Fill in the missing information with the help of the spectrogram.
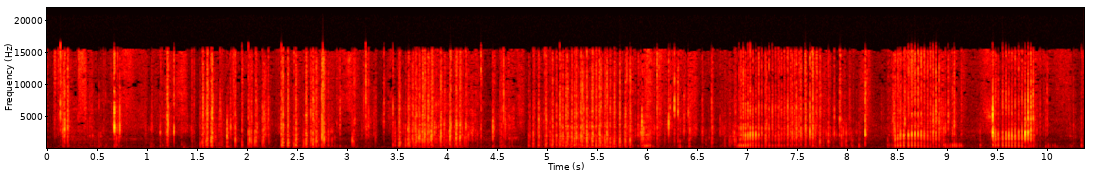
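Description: Hands grip and slide across the cover of a glossy hardcover book. The result is a series of bright, squeaky rubbing and friction bursts, with sharp squeaks near 2.3 kHz and short quiet pauses between strokes. No speech is heard.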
